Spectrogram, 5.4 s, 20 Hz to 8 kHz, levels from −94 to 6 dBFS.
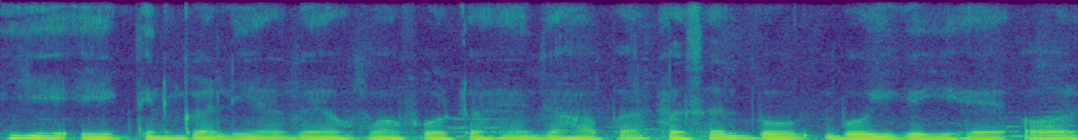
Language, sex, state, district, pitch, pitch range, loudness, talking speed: Hindi, male, Uttar Pradesh, Jyotiba Phule Nagar, 125 Hz, 125-130 Hz, -13 LUFS, 190 wpm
